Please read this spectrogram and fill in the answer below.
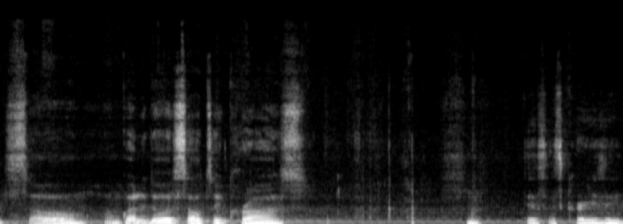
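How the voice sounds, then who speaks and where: Soft-spoken, a woman talks at a fairly slow pace. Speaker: tarot reader. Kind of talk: tarot reading. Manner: halting.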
